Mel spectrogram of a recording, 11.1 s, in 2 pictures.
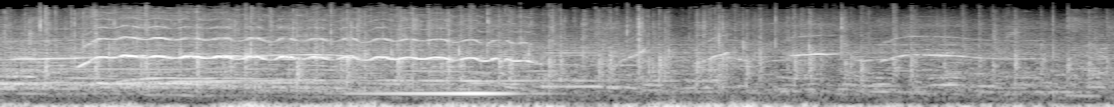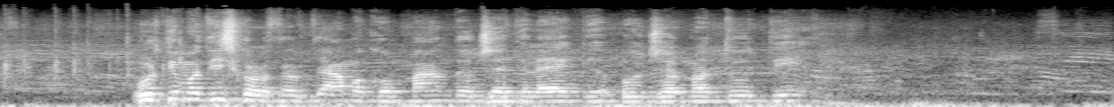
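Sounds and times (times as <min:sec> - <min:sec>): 
audience applause on command: 0:00.0 - 0:06.8
speech: 0:06.2 - 0:09.8.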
